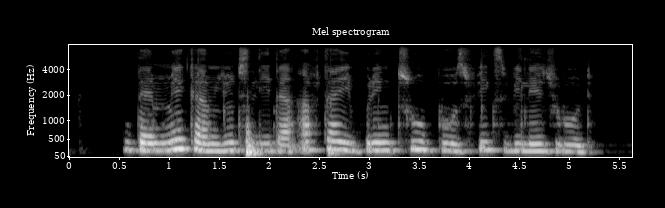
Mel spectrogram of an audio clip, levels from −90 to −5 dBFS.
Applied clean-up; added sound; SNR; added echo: none; none; none; reverberation time 0.4 s.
